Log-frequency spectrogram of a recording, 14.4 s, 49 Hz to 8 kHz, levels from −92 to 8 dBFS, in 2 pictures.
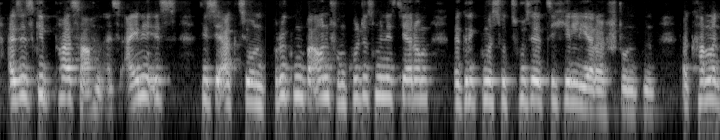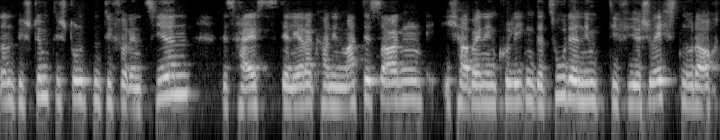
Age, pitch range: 30-49, 185-220 Hz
